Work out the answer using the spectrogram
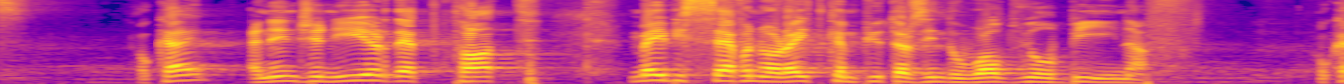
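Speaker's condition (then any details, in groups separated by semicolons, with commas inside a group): No condition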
